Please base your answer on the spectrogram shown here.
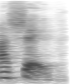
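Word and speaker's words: Àṣẹ: a he e again all of it is pronounced Ashe it means so be it or may it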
